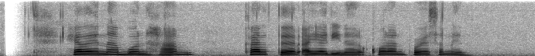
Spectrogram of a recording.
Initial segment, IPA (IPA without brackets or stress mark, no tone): h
